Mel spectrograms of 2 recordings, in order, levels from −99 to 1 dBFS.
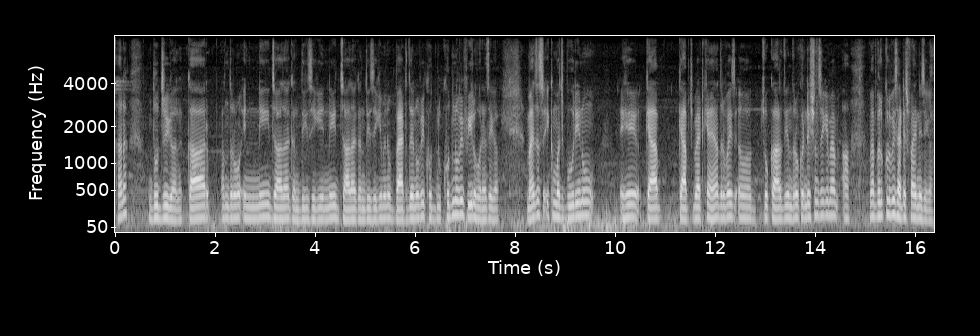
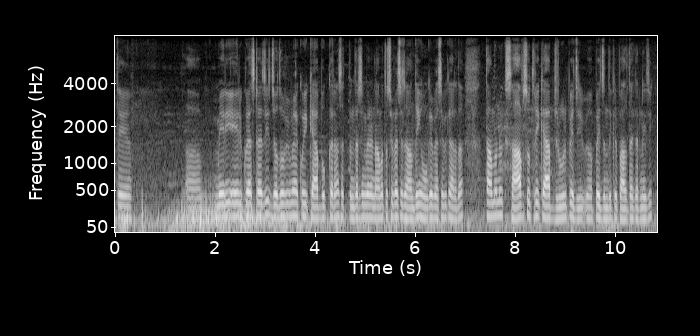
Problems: constant background noise, background conversations at intervals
